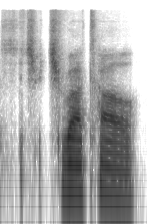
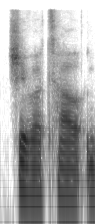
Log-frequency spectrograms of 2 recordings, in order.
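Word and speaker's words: Chvátal: also have this is a bit difficult to pronounce but it's something like chatal chatal Gori cut chatal Gori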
